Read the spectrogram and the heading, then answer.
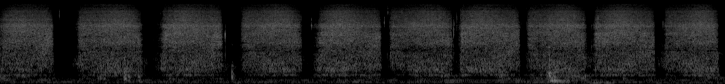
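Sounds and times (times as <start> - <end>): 
sponge foley: 0.0 - 7.2.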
